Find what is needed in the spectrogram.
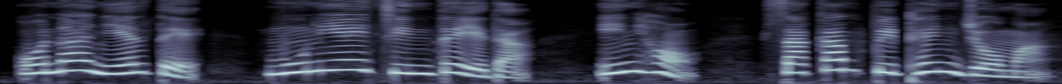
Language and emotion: Santali, neutral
